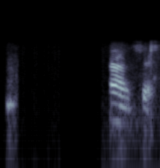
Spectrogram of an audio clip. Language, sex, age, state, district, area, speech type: Telugu, female, 60+, Andhra Pradesh, Eluru, rural, conversation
